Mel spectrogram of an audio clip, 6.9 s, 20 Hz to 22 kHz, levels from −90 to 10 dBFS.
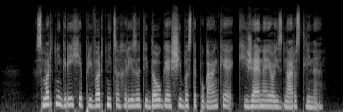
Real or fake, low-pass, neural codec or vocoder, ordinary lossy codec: real; 19.8 kHz; none; none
